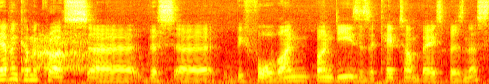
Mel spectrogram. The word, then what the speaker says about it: Vondis: the owner of Vondis. Is that how you pronounce it? – That's it, Vondis.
